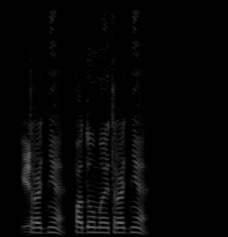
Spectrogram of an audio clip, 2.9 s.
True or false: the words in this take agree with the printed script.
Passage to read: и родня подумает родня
true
